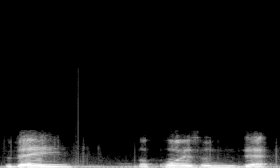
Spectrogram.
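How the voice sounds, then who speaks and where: Lively, swooping vintage male radio announcer. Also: sits high, slow pace. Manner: declamatory, emphatic. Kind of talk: 1930s radio announcing, scripted sponsor pitch. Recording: tinny, narrow old radio recording.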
